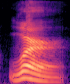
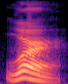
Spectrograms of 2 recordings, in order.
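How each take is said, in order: First: The vowel is weakened to a short uh. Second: The vowel is weakened to a short uh.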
